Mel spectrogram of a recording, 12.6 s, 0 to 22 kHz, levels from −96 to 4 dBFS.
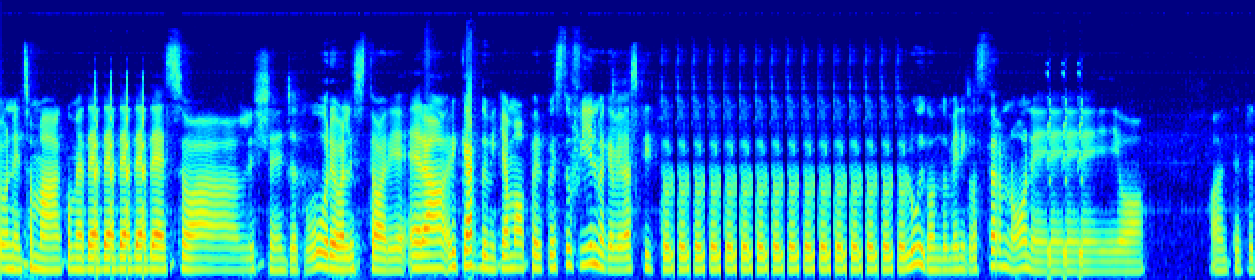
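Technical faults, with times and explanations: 0.93–1.56 s, 6.70–9.05 s and 10.44–10.91 s: repeated frames. A 157 ms block of compressed frames, which fits a run of six, was resent 4, 15 and 3 extra times, so the sound stutters and stretches by 0.63, 2.35 and 0.47 s.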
